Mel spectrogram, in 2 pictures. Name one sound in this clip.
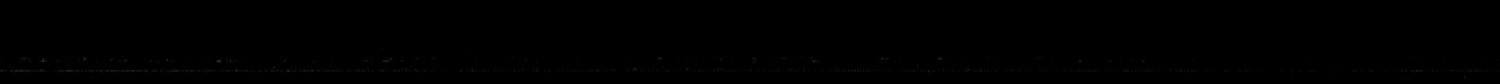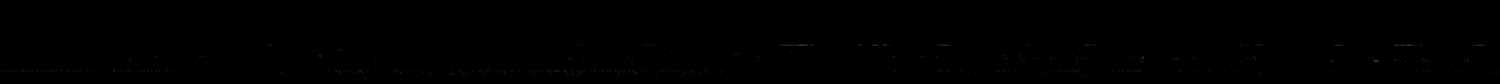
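A tractor engine drones steadily nearby.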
